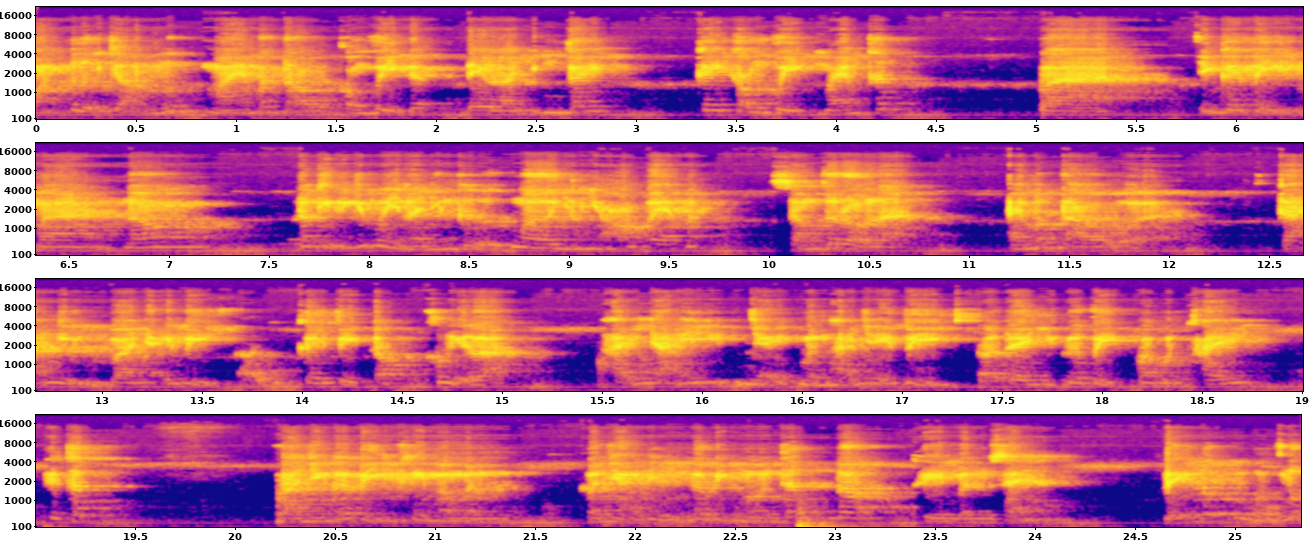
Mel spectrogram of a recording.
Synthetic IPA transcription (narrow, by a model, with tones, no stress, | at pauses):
kɔ˧˩ja˨˦lɨ̰˧˨t͡ɕɔ̰˧˨nlʊ˦˥k̚maː˨˩ʔɛ˧mɓa˦˥t̚ɗə˨˩wkə˧wŋ͡mvi˨˩ək̚ʔaː˨˦ɗe˨˩wlaː˨˩ɲɨ̰˧˥ŋkaː˨˦jkaː˨˦jkə˧wŋ͡mvi˨˩ək̚maː˨ʔɛ˧mt̪ʰï˦˥k̚ | vaː˨˩ɲɨ̰˧˥ŋkaː˨˦jvi˨˩ək̚maː˨˩nɔ˨˦nɔ˨˦kḭ˧˨wzʊ˦˥k͡p̚ɲi˧˩laː˨˩ɲɨ̰˧˥ŋkɨ˧˦ʔ̚məː˧ɲɨ̰˧˨ɲɔ̰˧˩˥ku˧˦ʔɛ˧mʔa˨˦jsa˧wŋ͡mtːzo˨˩jlaː˨˩ | ʔɛ˧mɓa˦˥t̚ɗə˨˩wʔəː˨˩ | t͡ɕaː˧˩ɲḭ˧˨ənvaː˨˩ɲa̰˧˥jvi˨˩ət̚ʔəː˧˩ɲɨ̰˧˥ŋkaː˨˦jvi˨˩k̚ɗə˨˦wkɔ˨˦ŋ͡mŋḭ˧˥əlaː˨˩ | ha̰˧˩jɲa̰˧˥jɲa̰˧˩jmï˨˩ŋ̟ha̰˧˥jɲa̰˧˥jvi˨˩ət̚ʔəː˧˩t͡ɕe˧nɲɨ̰˧˥ŋkaː˨˦jvi˨˩ət̚maː˨˩mï˨˩ŋ̟t̪ʰə˨˦jk̪ʰa˨˦jt̪ʰï˦˥k̚ | vaː˨˩ɲɨ̰˧˥ŋkaː˨˦jvi˨˩ət̚xi˧maː˨˩mï˨˩ŋ̟kɔ˨˩ɲa̰˧˥jt͡ɕa˧ɲɨ̰˧˥ŋkaː˨˦jvi˨˩k̚mː˨˩˨t̪ʰi˦˥ɗɔ˨˦t̪ʰi˨˩mï˨˩ŋ̟sɛ̰˧˥ɗe˨˦nlʊ˦˥k͡p̚mo˨˩t̚lʊ˦˥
